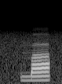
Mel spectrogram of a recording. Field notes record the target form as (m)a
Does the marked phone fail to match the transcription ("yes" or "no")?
no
